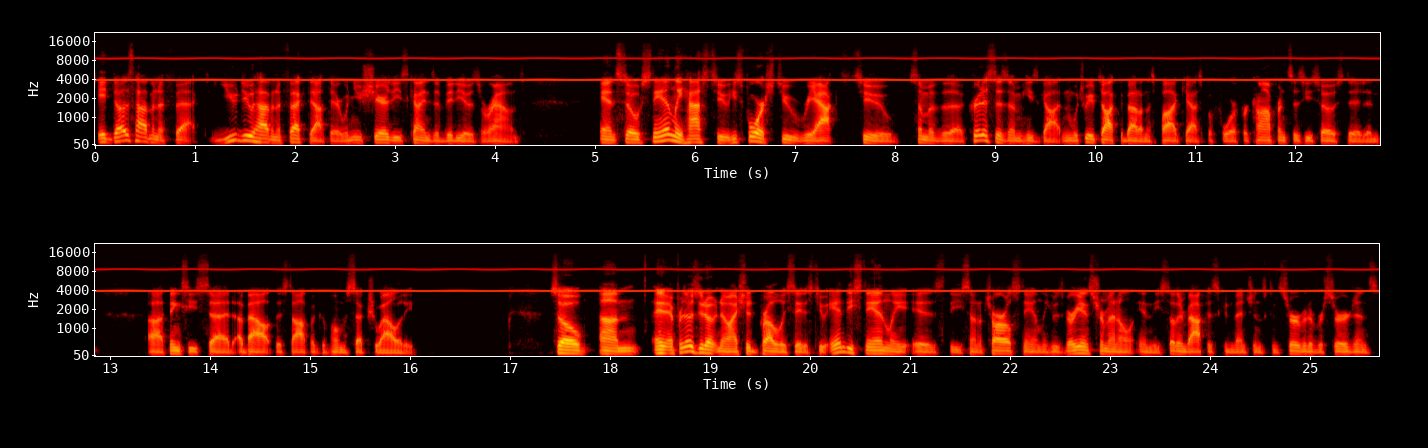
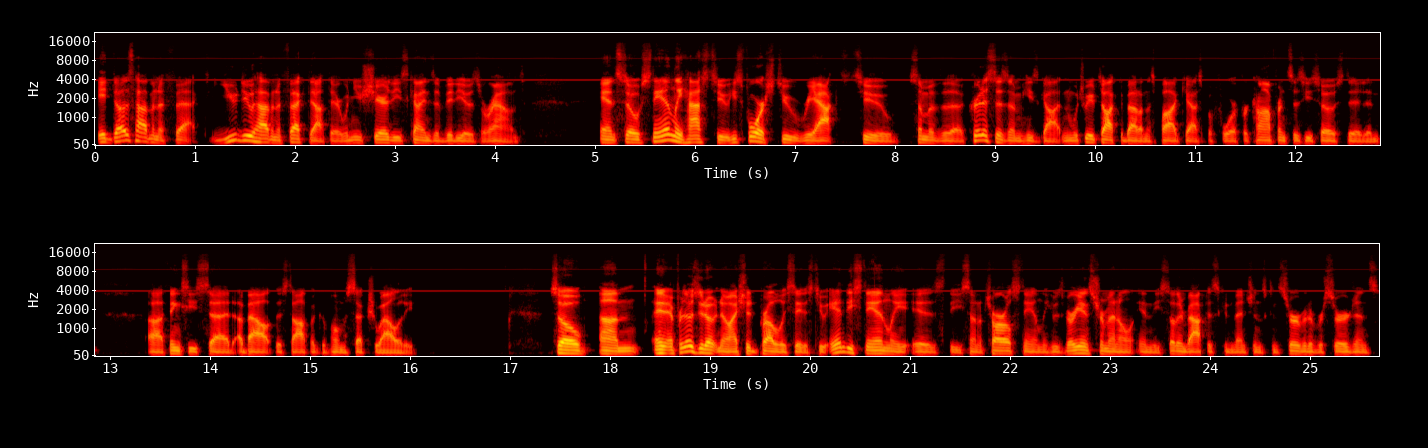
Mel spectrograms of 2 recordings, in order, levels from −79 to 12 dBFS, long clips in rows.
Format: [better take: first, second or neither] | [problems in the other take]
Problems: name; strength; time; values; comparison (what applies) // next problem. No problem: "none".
second | high-pitched whine; loud; throughout; 4 kHz, 6 dB below the speech; faint in the second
